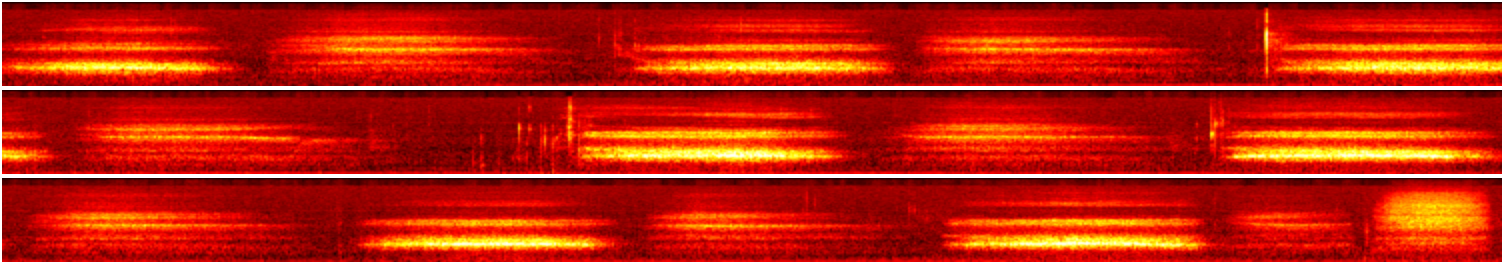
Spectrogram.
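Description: A person doing an intense breathing exercise takes deep, forceful breaths in a steady rhythm, about a dozen strong inhale-exhale cycles, close and loud, with no talking.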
